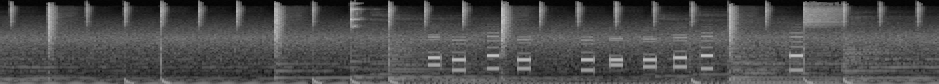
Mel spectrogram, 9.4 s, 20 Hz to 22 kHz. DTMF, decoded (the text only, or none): 0164 1*786 3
